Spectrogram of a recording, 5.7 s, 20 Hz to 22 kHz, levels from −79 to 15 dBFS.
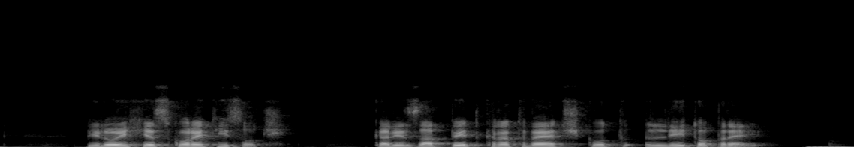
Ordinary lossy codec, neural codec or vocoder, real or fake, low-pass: Opus, 32 kbps; none; real; 7.2 kHz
